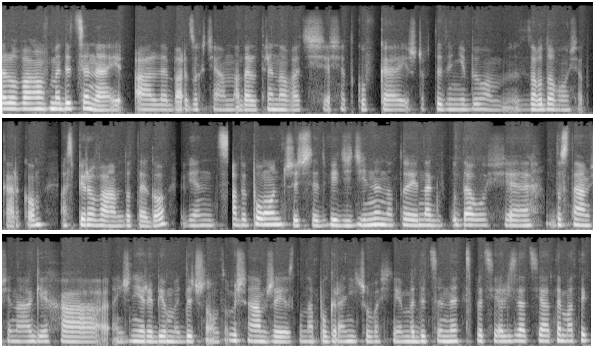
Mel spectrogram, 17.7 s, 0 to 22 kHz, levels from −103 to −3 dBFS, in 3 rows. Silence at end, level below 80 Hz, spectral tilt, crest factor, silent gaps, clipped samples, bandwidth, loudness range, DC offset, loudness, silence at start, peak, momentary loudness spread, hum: 0 s; -52 dBFS; -4.5 dB/octave; 18 dB; none; under 0.1%; 19 kHz; 5 LU; under 0.1%; -18 LUFS; 0 s; 0 dBFS; 9 LU; none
